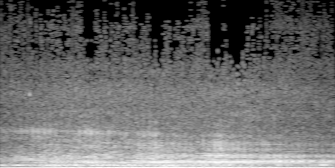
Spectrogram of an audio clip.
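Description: A Twin Otter twin-engine propeller airplane drones steadily and loudly, flying north from Montreal, Canada, its deep throbbing engine hum and buzzing harmonics holding constant with no voices.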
